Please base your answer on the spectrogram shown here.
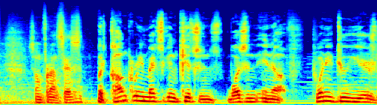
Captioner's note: in English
